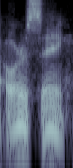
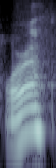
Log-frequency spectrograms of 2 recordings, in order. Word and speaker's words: Aura Sing: Aurora? – Yeah, Aura Sing. – Aura? I always say it right.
